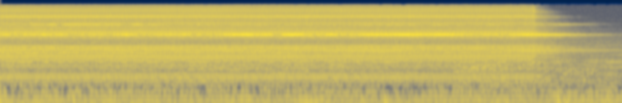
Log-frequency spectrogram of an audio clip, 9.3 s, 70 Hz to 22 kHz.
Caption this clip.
8 School bell
school bell ringing
bell, ringing, school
